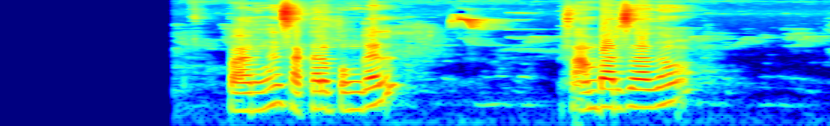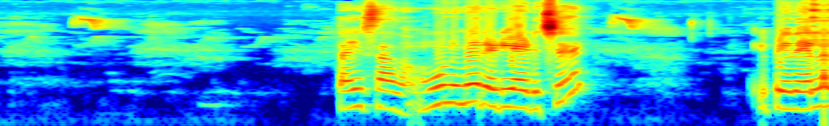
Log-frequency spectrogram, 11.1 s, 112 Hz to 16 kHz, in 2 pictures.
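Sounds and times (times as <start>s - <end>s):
bird chirp: 1.2s - 11.0s.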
